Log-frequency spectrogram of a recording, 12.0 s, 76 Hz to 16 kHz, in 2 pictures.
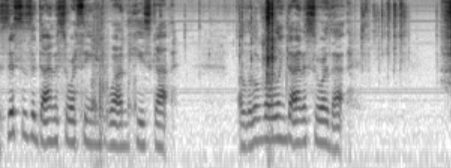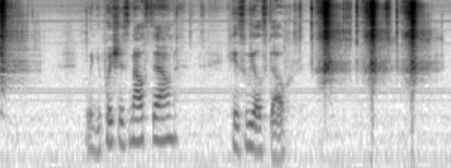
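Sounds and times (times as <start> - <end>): toy wheel mechanism rattling: 4.8 - 6.6, 9.9 - 12.0.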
